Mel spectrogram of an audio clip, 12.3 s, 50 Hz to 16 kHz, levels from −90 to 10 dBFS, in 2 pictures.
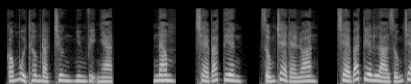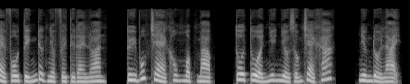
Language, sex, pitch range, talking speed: Vietnamese, female, 185-225 Hz, 225 wpm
